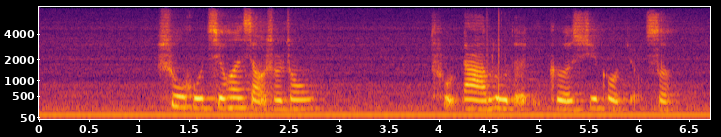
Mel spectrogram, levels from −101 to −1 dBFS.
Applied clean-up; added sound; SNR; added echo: none; Mechanical fan; 12 dB; reverberation time 1.4 s.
